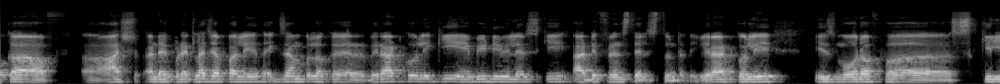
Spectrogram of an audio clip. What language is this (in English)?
Telugu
